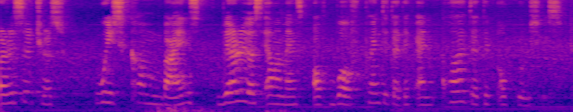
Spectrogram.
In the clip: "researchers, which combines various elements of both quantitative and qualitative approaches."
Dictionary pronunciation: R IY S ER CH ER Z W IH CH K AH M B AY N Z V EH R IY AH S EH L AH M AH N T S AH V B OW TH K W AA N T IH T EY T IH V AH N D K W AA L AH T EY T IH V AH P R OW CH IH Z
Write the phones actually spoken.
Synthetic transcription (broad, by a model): R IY S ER CH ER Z W IH CH K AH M B AY N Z V EH R IY AH S EH L AH M AH N T S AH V B OW TH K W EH N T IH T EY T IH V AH N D K W AA L AH T EY T IH V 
